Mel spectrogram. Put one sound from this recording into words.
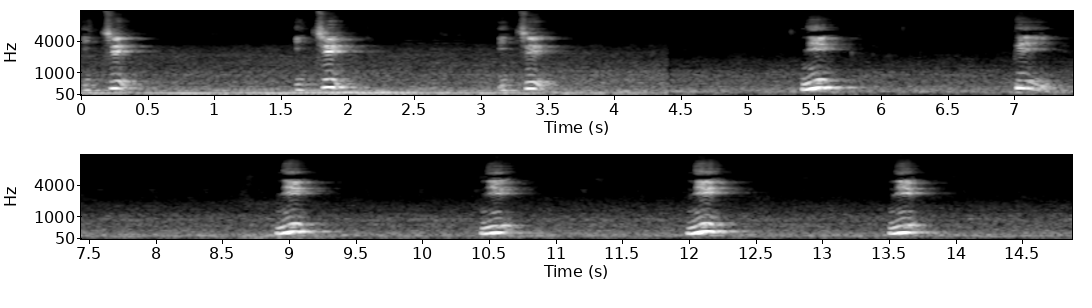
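A young woman close to the microphone says short words one at a time, brightly, as in a lesson.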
